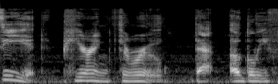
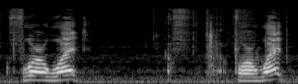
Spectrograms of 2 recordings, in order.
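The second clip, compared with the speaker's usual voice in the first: indignant demand; 5 semitones higher, 5 dB louder, slower than usual. Real, not acted. Demanding answer from Hillary.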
